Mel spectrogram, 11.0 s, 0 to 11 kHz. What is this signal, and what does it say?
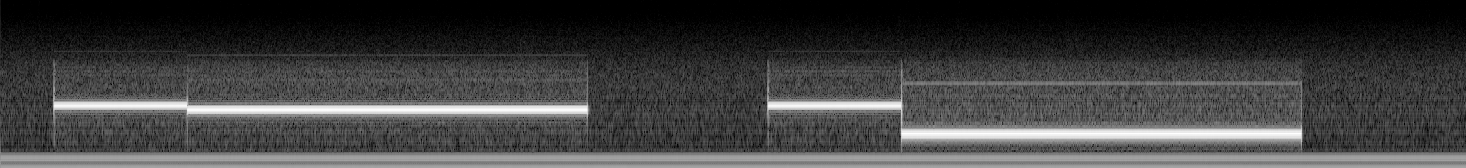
Two-tone page, heard as a one-second tone, then a three-second tone, about 1290 then 1180 Hz, about 1290 then 670 Hz. It is heard from 0.4 to 9.8 s.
